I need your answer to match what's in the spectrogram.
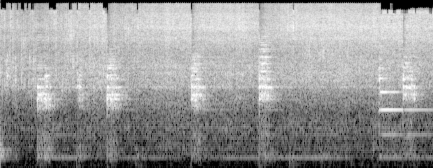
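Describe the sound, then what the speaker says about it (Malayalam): Carrots and beans are stir-fried in a pan, with a continuous sizzle and a spatula scraping through the vegetables in repeated strokes about every half second, close and with no talking. "ഒപ്പം തന്നെ നമ്മുടെ ക്യാരറ്റും പയറും കൂടെ അങ്ങിടാം കേട്ടോ വേവണ്ടേത് ഇട്ടു"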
